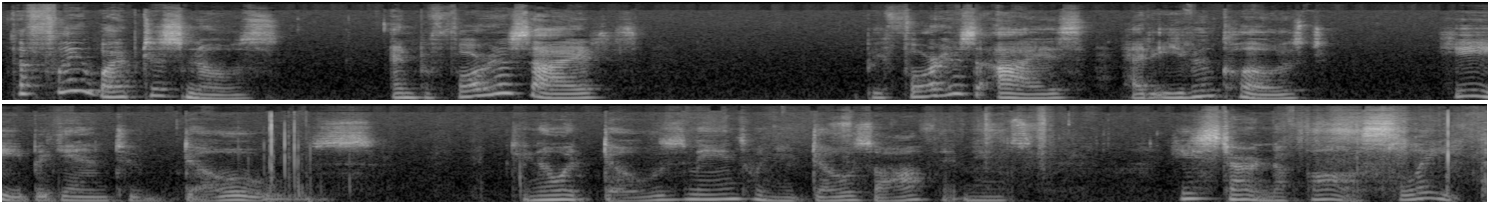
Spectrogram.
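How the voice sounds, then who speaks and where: There's slight background noise as an older woman reads a picture book to little ones in a low, darkish, expressive voice, taking her time. She plays with a sing-song rhythm and dramatic emphasis on lists, talking straight to her young listeners between lines.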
